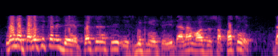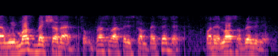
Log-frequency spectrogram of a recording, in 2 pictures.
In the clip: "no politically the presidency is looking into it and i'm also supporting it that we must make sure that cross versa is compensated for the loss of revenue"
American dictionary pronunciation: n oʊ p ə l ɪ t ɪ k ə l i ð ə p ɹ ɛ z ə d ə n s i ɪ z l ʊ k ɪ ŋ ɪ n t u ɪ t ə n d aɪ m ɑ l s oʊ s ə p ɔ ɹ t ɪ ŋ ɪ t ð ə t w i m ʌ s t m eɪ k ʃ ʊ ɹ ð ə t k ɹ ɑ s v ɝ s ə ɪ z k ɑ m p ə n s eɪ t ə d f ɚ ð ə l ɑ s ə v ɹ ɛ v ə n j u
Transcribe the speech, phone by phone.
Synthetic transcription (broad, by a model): n oʊ p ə l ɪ t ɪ k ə l i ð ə p ɹ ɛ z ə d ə n s i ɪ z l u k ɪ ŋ ɪ n t u ɪ t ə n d aɪ m ɑ l s oʊ s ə p ɔ t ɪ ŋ ɪ t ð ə t w i m ʌ s t m eɪ k ʃ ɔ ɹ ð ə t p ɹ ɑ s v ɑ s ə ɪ s k ɑ m p ə n s eɪ t ə d f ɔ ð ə l ɑ s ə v ɹ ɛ v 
